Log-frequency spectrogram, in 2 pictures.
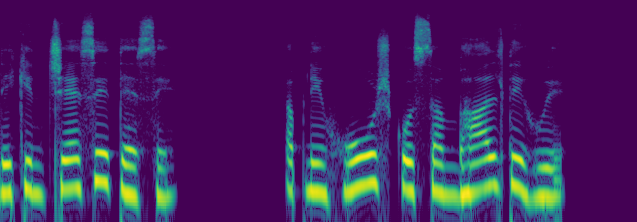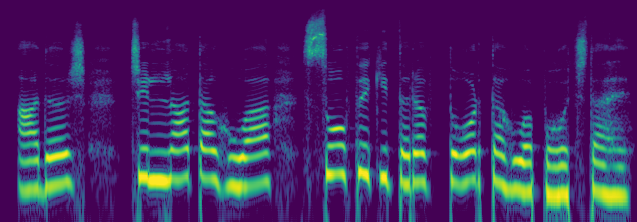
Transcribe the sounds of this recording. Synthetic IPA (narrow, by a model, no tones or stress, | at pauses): leːkɪnd͡ʒɛːset̪ɛːse | ɐpnehoːʃkosɐ̃mbʱaːlt̪eɦʊe | aːd̪əɾʃt͡ʃɪlːaːt̪aɦʊasoːfekit̪ɐɾəft̪ɔːɽt̪aɦʊapɐɦʊ̃t͡ʃt̪aɦɛː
